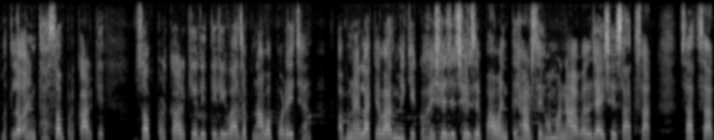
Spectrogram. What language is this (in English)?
Maithili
